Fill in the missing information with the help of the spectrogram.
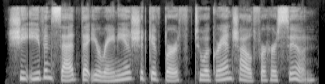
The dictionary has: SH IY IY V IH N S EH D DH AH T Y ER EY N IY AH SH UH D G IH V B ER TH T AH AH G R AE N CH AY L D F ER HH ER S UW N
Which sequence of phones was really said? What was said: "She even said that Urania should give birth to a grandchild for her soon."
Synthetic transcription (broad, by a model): SH IY IY V IH N S EH D DH AH T Y ER EY N IY AH SH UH D G IH V B ER TH T AH AH G R AE N CH AY L D F ER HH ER S UW N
